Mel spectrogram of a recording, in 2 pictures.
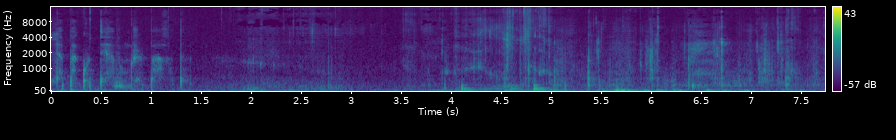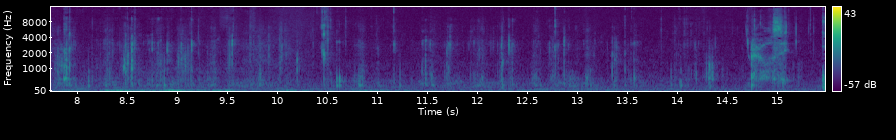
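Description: Crunchy cheesy Burger King Doritos snack being bitten and chewed close to the mic in a whispered mukbang, with repeated crisp crunches and soft mouth sounds mixed with whispering.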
